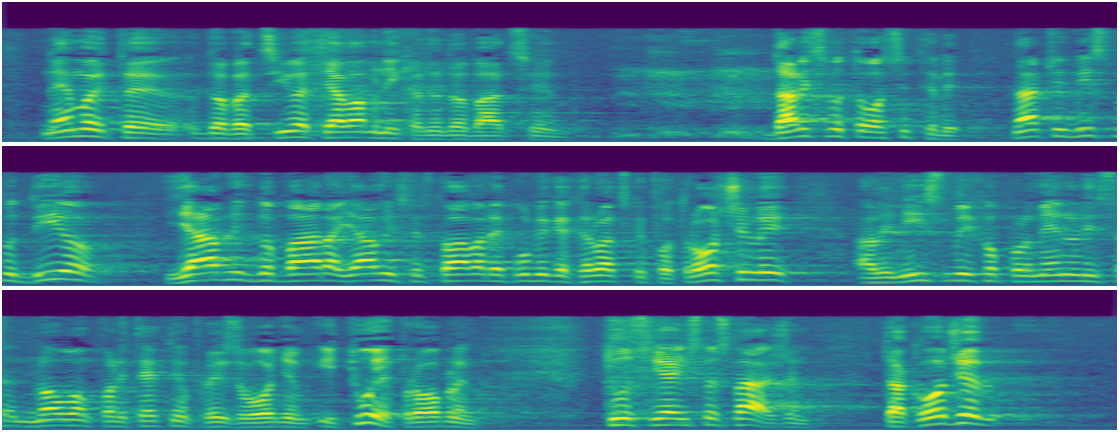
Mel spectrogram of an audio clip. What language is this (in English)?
Croatian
